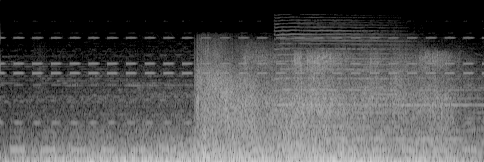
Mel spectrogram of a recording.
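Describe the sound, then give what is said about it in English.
Two alien enemy spaceships, badly damaged by a big blue torpedo fired by a Starfleet vessel, explode as their engine cores destabilize: a low, steady rumble gives way to a sudden loud roaring blast, its crackling hiss sustained for nearly three seconds before fading slightly. No one speaks. “Both enemy craft are badly damaged. Their engine cores are destabilizing.”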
